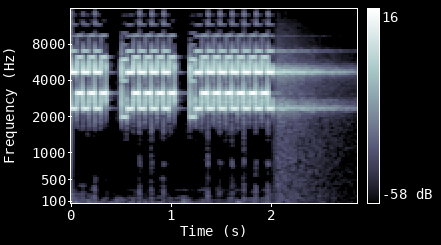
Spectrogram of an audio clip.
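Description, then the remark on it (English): A mobile phone ringtone plays three bright, warbling electronic bursts with brief gaps, the last one fading out into a lingering tone. No one speaks. “What's that noise, David? It's my mobile phone.”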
